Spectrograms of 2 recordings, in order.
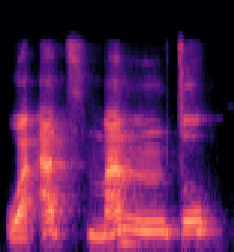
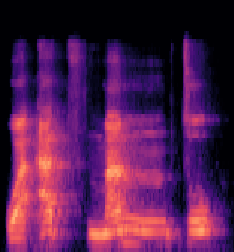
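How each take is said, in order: No difference in how they are said.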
